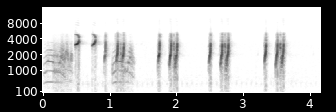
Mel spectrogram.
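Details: A wavering, harmonic nasal note opens, followed by quail giving paired sharp chirps about every three-quarters of a second.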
